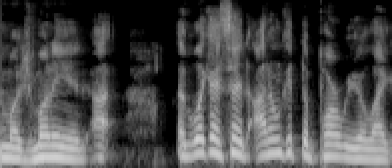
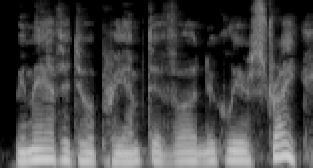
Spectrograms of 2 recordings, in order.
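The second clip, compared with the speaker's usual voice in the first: soft, gentle, soft-spoken delivery; 6 semitones lower, 4 dB quieter than usual. Demonstrating that saying something in a soft voice makes it sound smart; soft voice. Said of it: "if you say that in a soft voice".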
